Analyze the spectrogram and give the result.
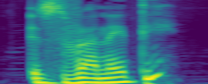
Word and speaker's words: Svaneti: Lo que más te impresionó del Gran Cáucaso, ¿no?, fue la región de Svaneti. – Así lo has pronunciado, bien, de maravilla.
